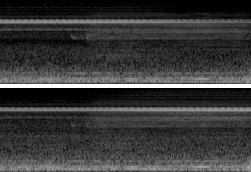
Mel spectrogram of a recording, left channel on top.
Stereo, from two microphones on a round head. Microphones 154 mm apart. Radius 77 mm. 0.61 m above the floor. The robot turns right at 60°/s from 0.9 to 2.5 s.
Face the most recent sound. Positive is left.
turn(degrees=-110)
